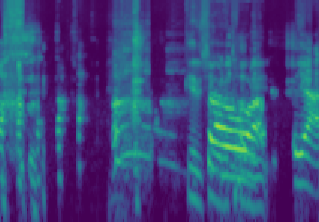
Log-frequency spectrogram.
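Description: A dog, Pablo, barks in a series of short, irregular bursts, some drawn out into whiny yelps, fairly loud.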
